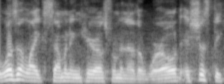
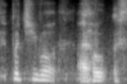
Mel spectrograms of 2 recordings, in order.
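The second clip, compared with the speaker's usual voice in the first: put-on evil girl; 6 semitones higher than usual. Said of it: "that evil, like, girl laugh".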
